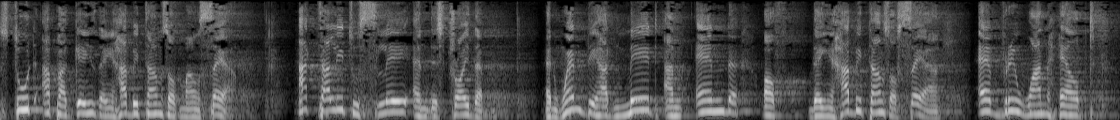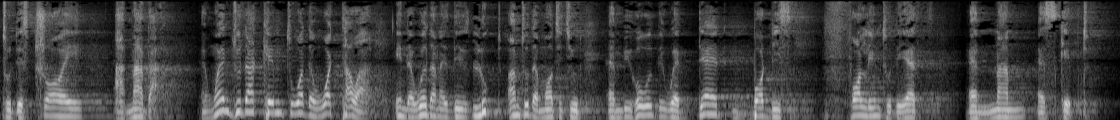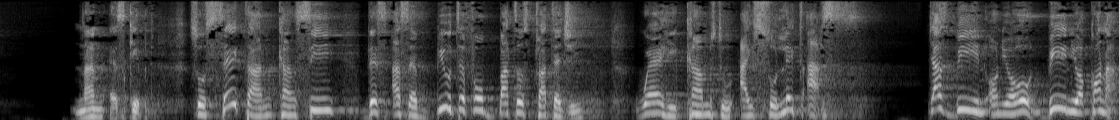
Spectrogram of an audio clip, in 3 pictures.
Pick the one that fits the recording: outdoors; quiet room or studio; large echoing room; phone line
large echoing room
